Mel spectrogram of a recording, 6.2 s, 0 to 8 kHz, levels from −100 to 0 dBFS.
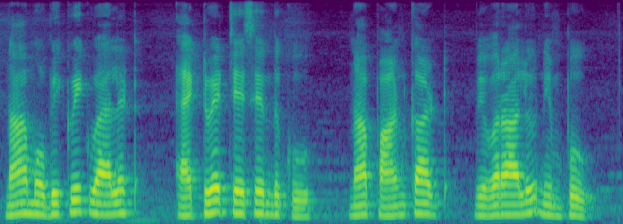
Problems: constant background noise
